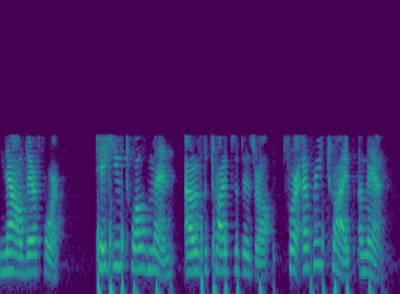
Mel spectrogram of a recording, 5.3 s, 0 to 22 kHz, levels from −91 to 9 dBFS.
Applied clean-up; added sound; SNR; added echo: neural mask model RNNoise.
